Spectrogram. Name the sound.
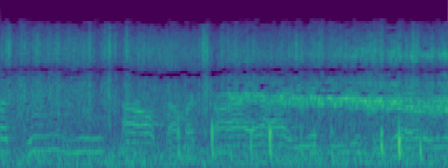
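horses neighing and whinnying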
